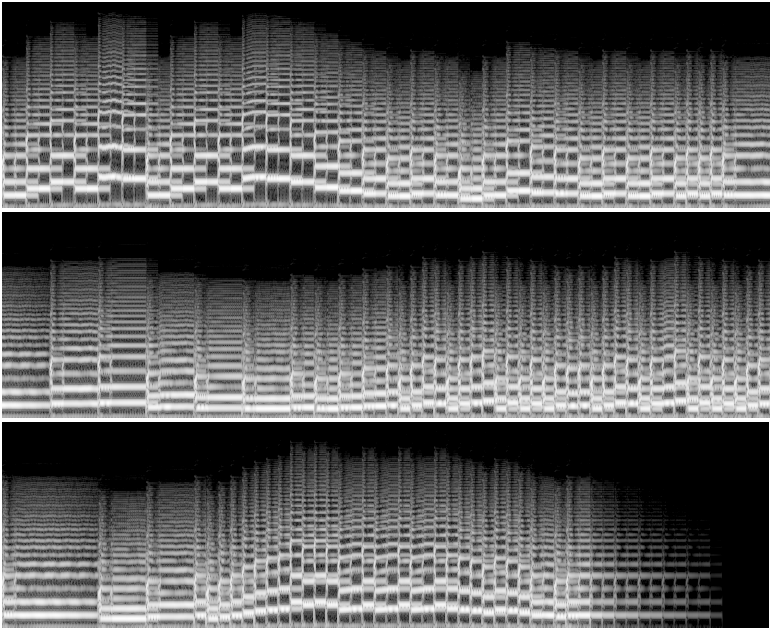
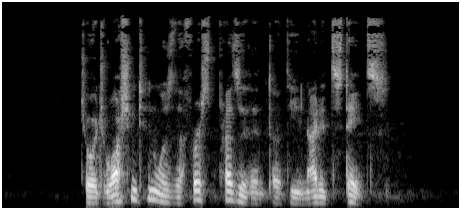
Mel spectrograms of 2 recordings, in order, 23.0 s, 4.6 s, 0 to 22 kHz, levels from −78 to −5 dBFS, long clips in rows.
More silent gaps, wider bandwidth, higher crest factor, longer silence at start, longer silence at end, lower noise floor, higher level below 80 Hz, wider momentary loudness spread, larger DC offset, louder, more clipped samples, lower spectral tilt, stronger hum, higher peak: neither; second, 12 kHz vs 16.5 kHz; second, 8 dB vs 20 dB; second, 0 s vs 0.8 s; first, 1.05 s vs 0.75 s; second, -43 dBFS vs -74 dBFS; first, -32 dBFS vs -62 dBFS; second, 2 LU vs 8 LU; first, 0.6% vs under 0.1%; first, -10 LUFS vs -20 LUFS; neither; first, -6.5 dB/octave vs -4 dB/octave; neither; about the same, 0 dBFS vs -2 dBFS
